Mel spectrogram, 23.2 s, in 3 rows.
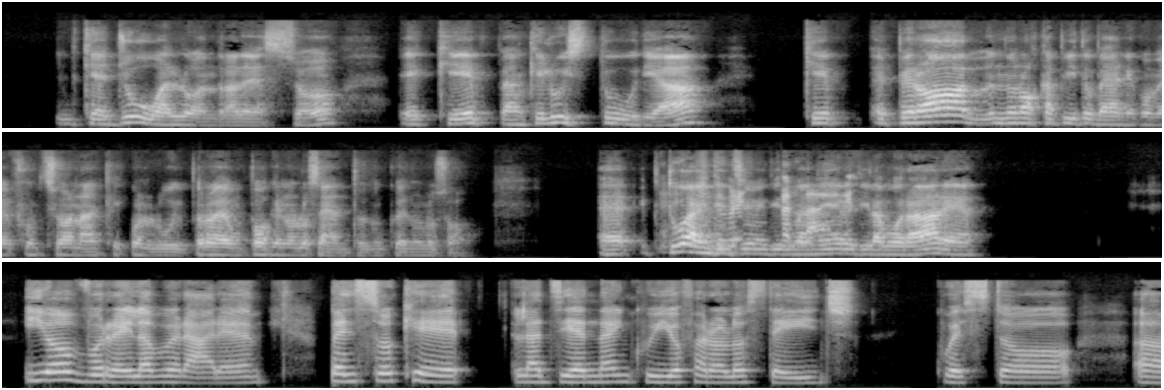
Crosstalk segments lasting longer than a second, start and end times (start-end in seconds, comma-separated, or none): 12.1-13.6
